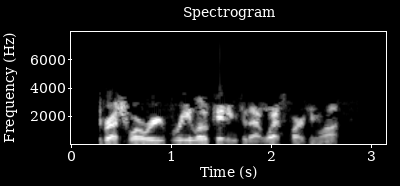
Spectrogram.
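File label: Incident Tac 2, Scanner audio recording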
